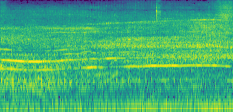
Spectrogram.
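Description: Engines of a slowly passing fire engine and tractor rumbling, with a long, slowly wavering siren tone sounding over them.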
